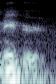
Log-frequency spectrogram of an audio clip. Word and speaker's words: Niger: Now, read it how it's pronounced. That was called nigger.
